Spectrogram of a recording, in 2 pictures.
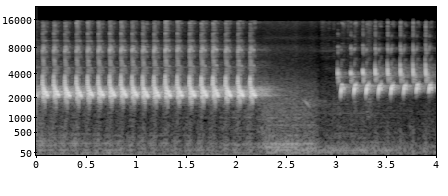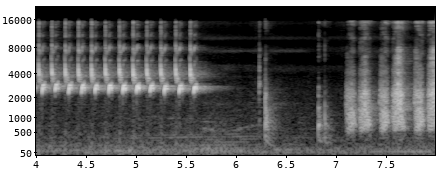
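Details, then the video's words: Starling or myna song used as master training audio for songbirds: long bursts of rapid, evenly repeated buzzy chattering notes, a brief pause, another chattering run, then harsher broadband bursts. "suara masteran burung jalak putih,jalak kebo,jalak nias,jalak suren"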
